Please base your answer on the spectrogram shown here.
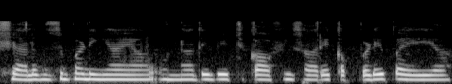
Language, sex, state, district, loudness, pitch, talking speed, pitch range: Punjabi, female, Punjab, Kapurthala, -13 LUFS, 225 Hz, 145 wpm, 220-235 Hz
